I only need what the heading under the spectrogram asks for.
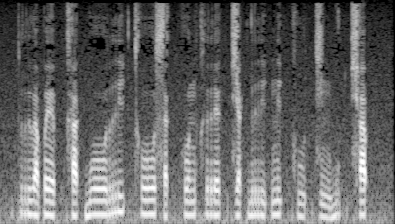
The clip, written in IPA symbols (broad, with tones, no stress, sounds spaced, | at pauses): p r ɯ˨˩ a̯ p ɛː˨˩ p̚ kʰ a˨˩ k̚ w oː˧ r i˥˩ ʔ tʰ oː˥˩ s a˨˩ k̚ pʰ o˥˩ n kʰ r ɛː˦˥ k̚ t͡ɕ a˦˥ k̚ r i˦˥ ʔ n i˥˩ ʔ kʰ uː˨˩ t̚ t͡ɕ i˨˩ n b o˥˩ k̚ t͡ɕʰ a˥˩ p̚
